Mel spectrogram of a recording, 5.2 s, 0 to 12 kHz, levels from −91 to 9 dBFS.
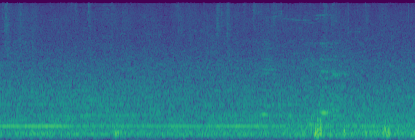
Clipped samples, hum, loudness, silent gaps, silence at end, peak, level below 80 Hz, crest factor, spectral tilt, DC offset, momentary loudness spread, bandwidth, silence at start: under 0.1%; none; -26 LUFS; none; 0 s; -2 dBFS; -54 dBFS; 22 dB; -6.5 dB/octave; under 0.1%; 7 LU; 11.5 kHz; 0 s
